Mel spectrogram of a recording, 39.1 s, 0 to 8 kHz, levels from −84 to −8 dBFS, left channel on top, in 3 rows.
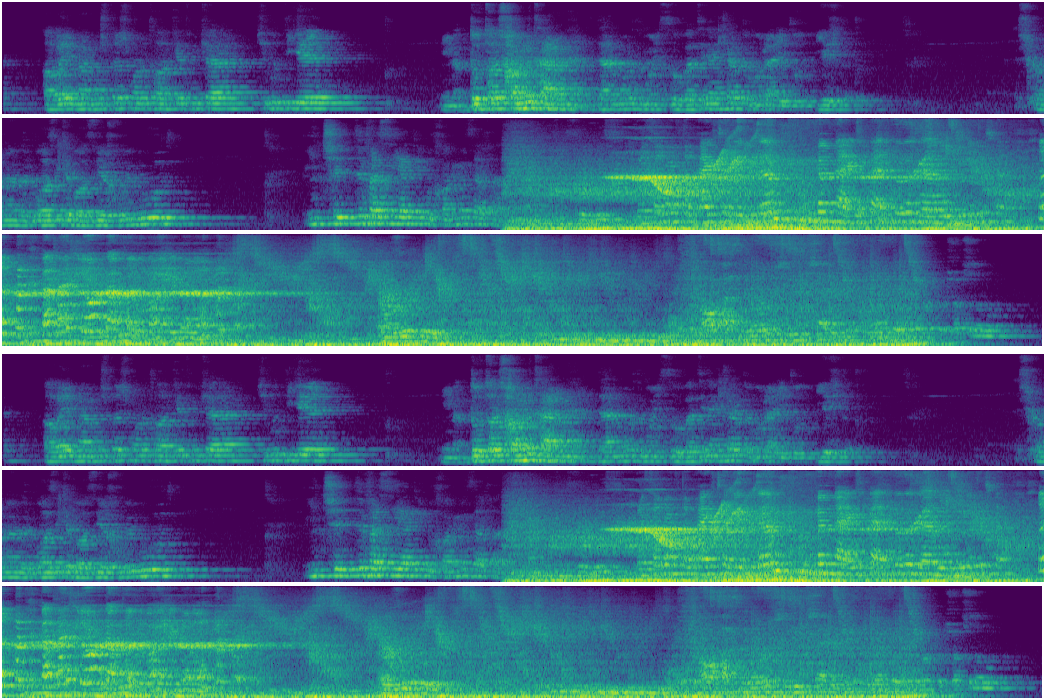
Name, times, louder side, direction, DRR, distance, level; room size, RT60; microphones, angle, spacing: voice 1, 0.5-2.9 3.2-4.0 5.4-10.4 12.6-15.0 16.8-20.7 22.9-23.0 23.9-24.0 24.8-25.0 26.9-27.5 30.3-31.7, equal, 35° left, -9 dB, 1.4 m, -28 dB
sound 1, 19.2-37.5, equal, ahead, 0.9 m, -19 dB
voice 2, 20.9-29.0, right 1 dB, 65° right, -6 dB, 1.0 m, -22 dB
voice 3, 34.7-38.5, equal, 30° right, -5 dB, 0.4 m, -28 dB
3.1 x 3.1 x 2.7 m, 1.3 s
head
